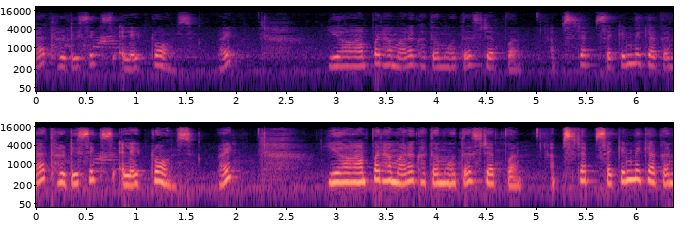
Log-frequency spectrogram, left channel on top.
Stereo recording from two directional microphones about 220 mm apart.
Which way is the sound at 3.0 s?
45° right (ahead or behind).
